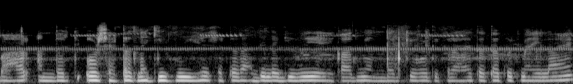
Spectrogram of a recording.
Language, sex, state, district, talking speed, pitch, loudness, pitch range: Hindi, female, Maharashtra, Chandrapur, 260 wpm, 180 Hz, -20 LUFS, 175-180 Hz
